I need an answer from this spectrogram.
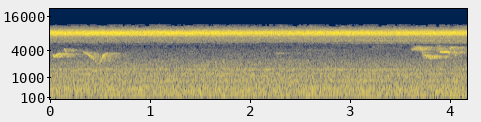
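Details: A forest at night with an unbroken high-pitched cricket trill held at one level throughout, plus a quick swooping bird chirp near the start and another brief twittering call at the end.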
